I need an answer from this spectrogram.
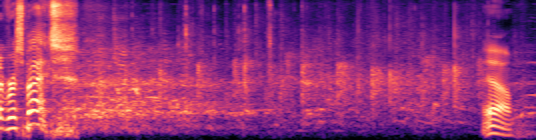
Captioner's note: audience laughing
